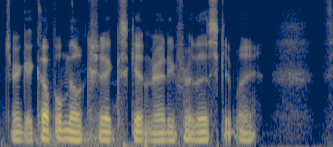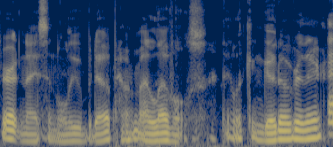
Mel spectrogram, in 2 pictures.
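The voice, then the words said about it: Put-on sultry, quiet voice. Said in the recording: “The sexy episode... The sultry episode... I don't know why I'm doing a voice, but I can't stop”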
